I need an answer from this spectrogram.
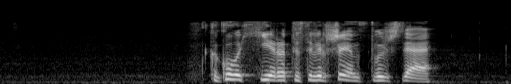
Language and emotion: Russian, angry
